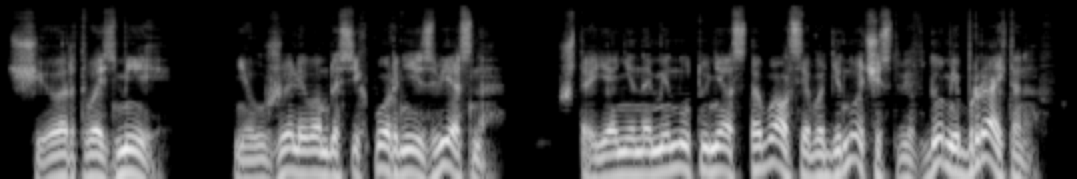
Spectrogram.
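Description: A man's voice: medium pitch, lively intonation, a little fast, warm tone, husky, no echo. A man reading a dry, mocking detective. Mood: gruff, sardonic. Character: sardonic, hard-drinking male private detective.

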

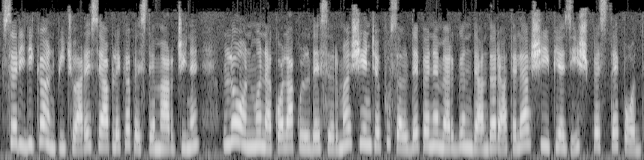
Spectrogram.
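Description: A woman narrating a novel as an audiobook in a steady, measured way. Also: sits high, no echo. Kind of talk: scripted narration.

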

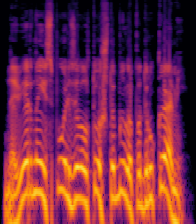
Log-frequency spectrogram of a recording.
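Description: A man's voice: high-pitched, very animated, fast talker, mellow, dry recording, voice pushed up. A man voicing an offended older man who owns an apartment and answers sulkily. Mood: aggrieved. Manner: sulky, offended.

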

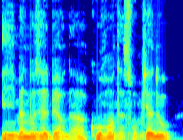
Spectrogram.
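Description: Husky, dark-voiced male narrator. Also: lowish voice. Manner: measured, expressive reading. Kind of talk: audiobook narration of a classic story.

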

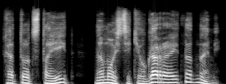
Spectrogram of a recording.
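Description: A man narrating an audiobook in the first person, with lively, slangy storytelling. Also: mid-range voice, moderate pace, dry recording, studio quality.

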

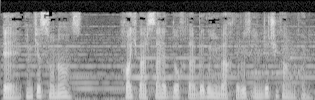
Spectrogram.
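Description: A man's voice: medium pitch, pitched above the performer's own voice, lightly acted. A man voicing an old village woman with a shaky voice, fussing and scolding. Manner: scolding, anxious. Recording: dull lo-fi audiobook with faint music.

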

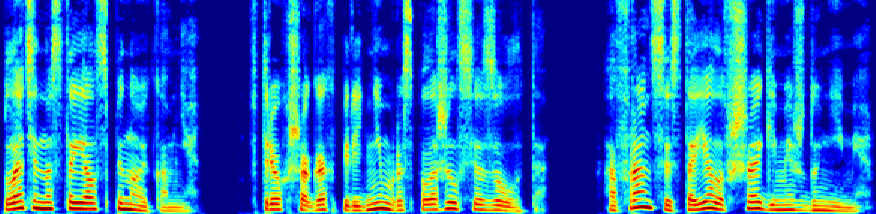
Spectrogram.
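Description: A woman narrates a first-person story at an even, measured pace. Her voice sits fairly low and sounds close and dry, with no room echo.

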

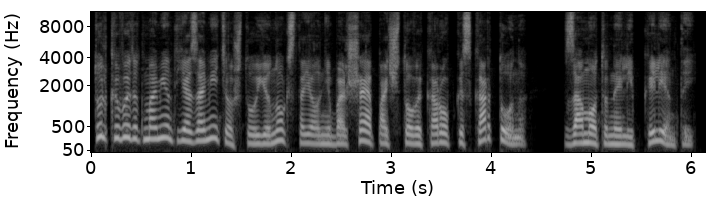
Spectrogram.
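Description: A man narrating a first-person story as an audiobook reader, steady and measured. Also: on the high side, vocal fry, no room sound.

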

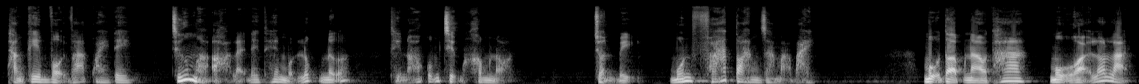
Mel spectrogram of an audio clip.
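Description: A man narrating an audio story in a lively storytelling manner. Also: on the low side, slightly rough.

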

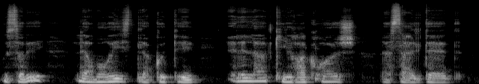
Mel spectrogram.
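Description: A man's voice: mid-range voice, measured pace, a little mellow, husky. A man reading aloud and voicing a boastful, brash young art critic who chases women, in a mocking, raised voice.

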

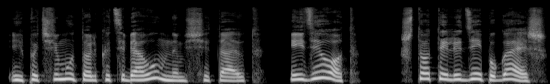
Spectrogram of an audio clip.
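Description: A woman's voice: fairly low pitch, expressive, measured pace, gravelly, dark tone, dry recording, clean studio sound, exaggerated voice. A woman voicing a brash, scornful woman who barks and mocks. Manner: barking, mocking.

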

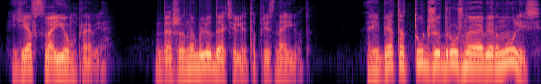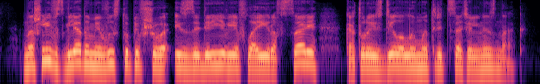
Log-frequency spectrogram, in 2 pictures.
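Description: A man reading a first-person fantasy audiobook in a calm, measured way on a close studio mic. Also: on the high side, no room sound. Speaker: audiobook narrator.

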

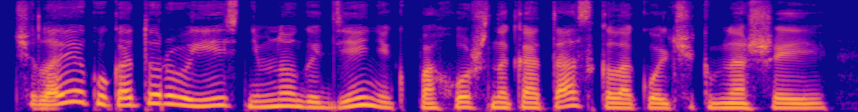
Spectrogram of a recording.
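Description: A woman voicing a calm, wry middle-aged lawyer in an audiobook, speaking in a reassuring way. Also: sits low, fast talker, no room sound, clean studio sound.

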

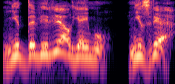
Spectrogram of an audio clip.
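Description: A man voicing a gruff old village grandfather, a former hunter, with a wheezy, gravelly voice and folksy speech, in an audiobook. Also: high-pitched, lively intonation, takes it slowly, darkish tone, no room sound, clean studio sound, pitched above the performer's own voice, exaggerated voice. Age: older. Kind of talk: audiobook character voice.

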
